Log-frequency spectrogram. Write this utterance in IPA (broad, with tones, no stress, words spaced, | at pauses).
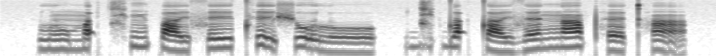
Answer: lũ˨ mä˦ʔt͡ɕʰĩ˦pa˨ɪ̯se˦ɪ̯ tʰḛ˦˨ɪ̯ʃo̰˦˨ʊ̯lo˨ | d͡ʑɪ˦ʔdä˦ʔ ta˨ɪ̯zɛ˦ ŋã˦pʰɛ˨ kʰã˦˨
